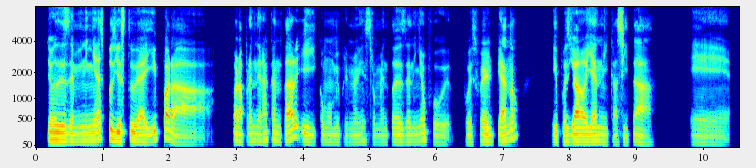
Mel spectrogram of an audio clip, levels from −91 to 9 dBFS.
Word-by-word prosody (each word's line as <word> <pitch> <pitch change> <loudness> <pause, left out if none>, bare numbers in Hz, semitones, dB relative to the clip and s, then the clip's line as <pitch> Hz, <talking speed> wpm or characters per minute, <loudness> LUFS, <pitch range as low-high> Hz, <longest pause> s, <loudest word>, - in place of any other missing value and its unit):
yo 125 -1 +4
desde 120 -1 +3
mi 110 +1 -7
niñez, 120 +4 0
pues, 140 - +1
yo 125 - +7
estuve 125 -1 +2
ahí 105 +4 +1
para 90 -8 +1 0.2
para - - +3
aprender 110 +1 -6
a 125 - -3
cantar, 120 +5 +2
y 110 -5 -4
como 105 0 -12
mi 105 +1 -10
primer 100 0 -13
instrumento 105 -1 -11
desde 105 +1 -4
niño 110 +4 -5
f 125 - -6
pue 95 -3 -10 0.2
pues 100 -1 -9
fue 110 - -1
el 105 0 -1
piano, 125 - +1 0.4
y 110 - -3
pues, 110 -1 -4
ya 110 -1 +9
hoy 105 +1 +4
en 110 0 +1
mi 105 -2 -8
casita, 95 -2 -4 0.5
eh, 90 -6 -11
110 Hz, 195 wpm, -25 LUFS, 100-115 Hz, 0.5 s, ya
